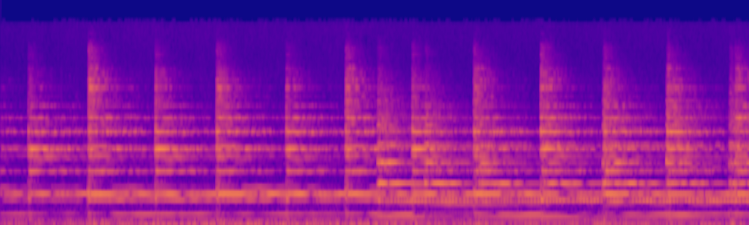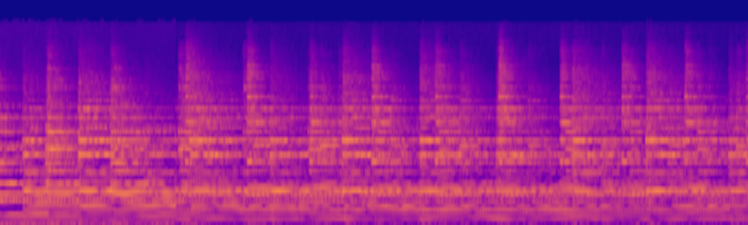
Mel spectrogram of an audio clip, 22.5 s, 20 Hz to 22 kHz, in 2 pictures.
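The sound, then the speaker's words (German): Church bells of a pilgrimage church at Ebenthal near Klagenfurt ring at noon, sounding alone in a loud, continuous peal of many strikes. Further bells join partway through, thickening the overlapping, resonant tones. “Es ist 12 Uhr. Sie hören die Glocken der Wallfahrtskirche Maria Hilf zu Ebenthal bei Klagenfurt.”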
